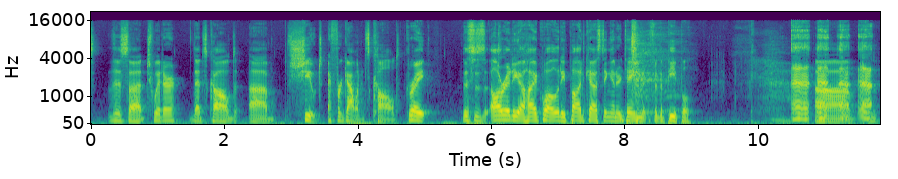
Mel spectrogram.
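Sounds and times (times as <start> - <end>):
speech: 0.2 - 9.1, 10.5 - 11.8
person clearing throat: 10.5 - 11.8.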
